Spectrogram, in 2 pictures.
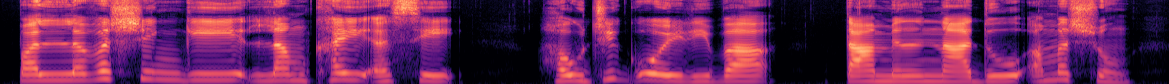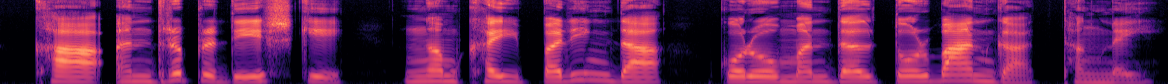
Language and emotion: Manipuri, neutral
